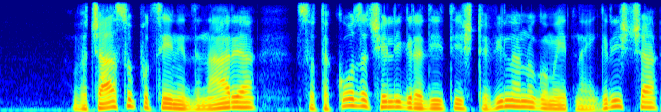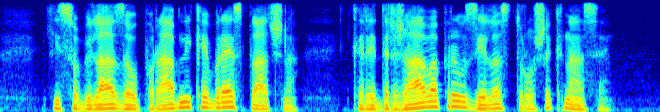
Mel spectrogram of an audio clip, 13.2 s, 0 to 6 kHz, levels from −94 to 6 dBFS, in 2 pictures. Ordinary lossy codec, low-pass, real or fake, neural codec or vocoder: none; 5.4 kHz; real; none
